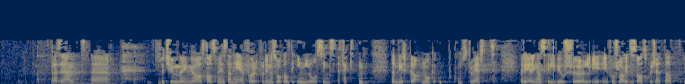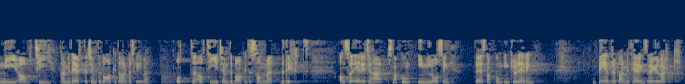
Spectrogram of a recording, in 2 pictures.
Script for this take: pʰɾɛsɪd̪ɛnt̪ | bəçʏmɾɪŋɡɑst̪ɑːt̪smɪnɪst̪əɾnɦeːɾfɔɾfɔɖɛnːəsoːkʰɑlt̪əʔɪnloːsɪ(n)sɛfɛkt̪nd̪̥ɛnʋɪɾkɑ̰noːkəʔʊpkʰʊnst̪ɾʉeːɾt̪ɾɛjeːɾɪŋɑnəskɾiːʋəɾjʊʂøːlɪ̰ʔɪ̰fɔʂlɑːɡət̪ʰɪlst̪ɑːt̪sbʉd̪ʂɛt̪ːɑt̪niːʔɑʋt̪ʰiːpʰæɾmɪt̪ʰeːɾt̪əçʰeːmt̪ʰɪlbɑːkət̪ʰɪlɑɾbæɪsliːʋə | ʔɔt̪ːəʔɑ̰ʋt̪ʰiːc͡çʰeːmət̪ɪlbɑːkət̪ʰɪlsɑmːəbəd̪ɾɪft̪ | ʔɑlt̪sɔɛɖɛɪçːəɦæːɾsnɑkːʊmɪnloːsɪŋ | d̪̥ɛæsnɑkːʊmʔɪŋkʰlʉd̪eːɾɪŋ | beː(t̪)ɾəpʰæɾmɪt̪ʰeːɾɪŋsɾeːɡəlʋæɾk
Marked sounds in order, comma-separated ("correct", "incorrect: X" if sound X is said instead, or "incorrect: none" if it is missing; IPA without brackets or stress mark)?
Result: incorrect: ŋ, incorrect: d̪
